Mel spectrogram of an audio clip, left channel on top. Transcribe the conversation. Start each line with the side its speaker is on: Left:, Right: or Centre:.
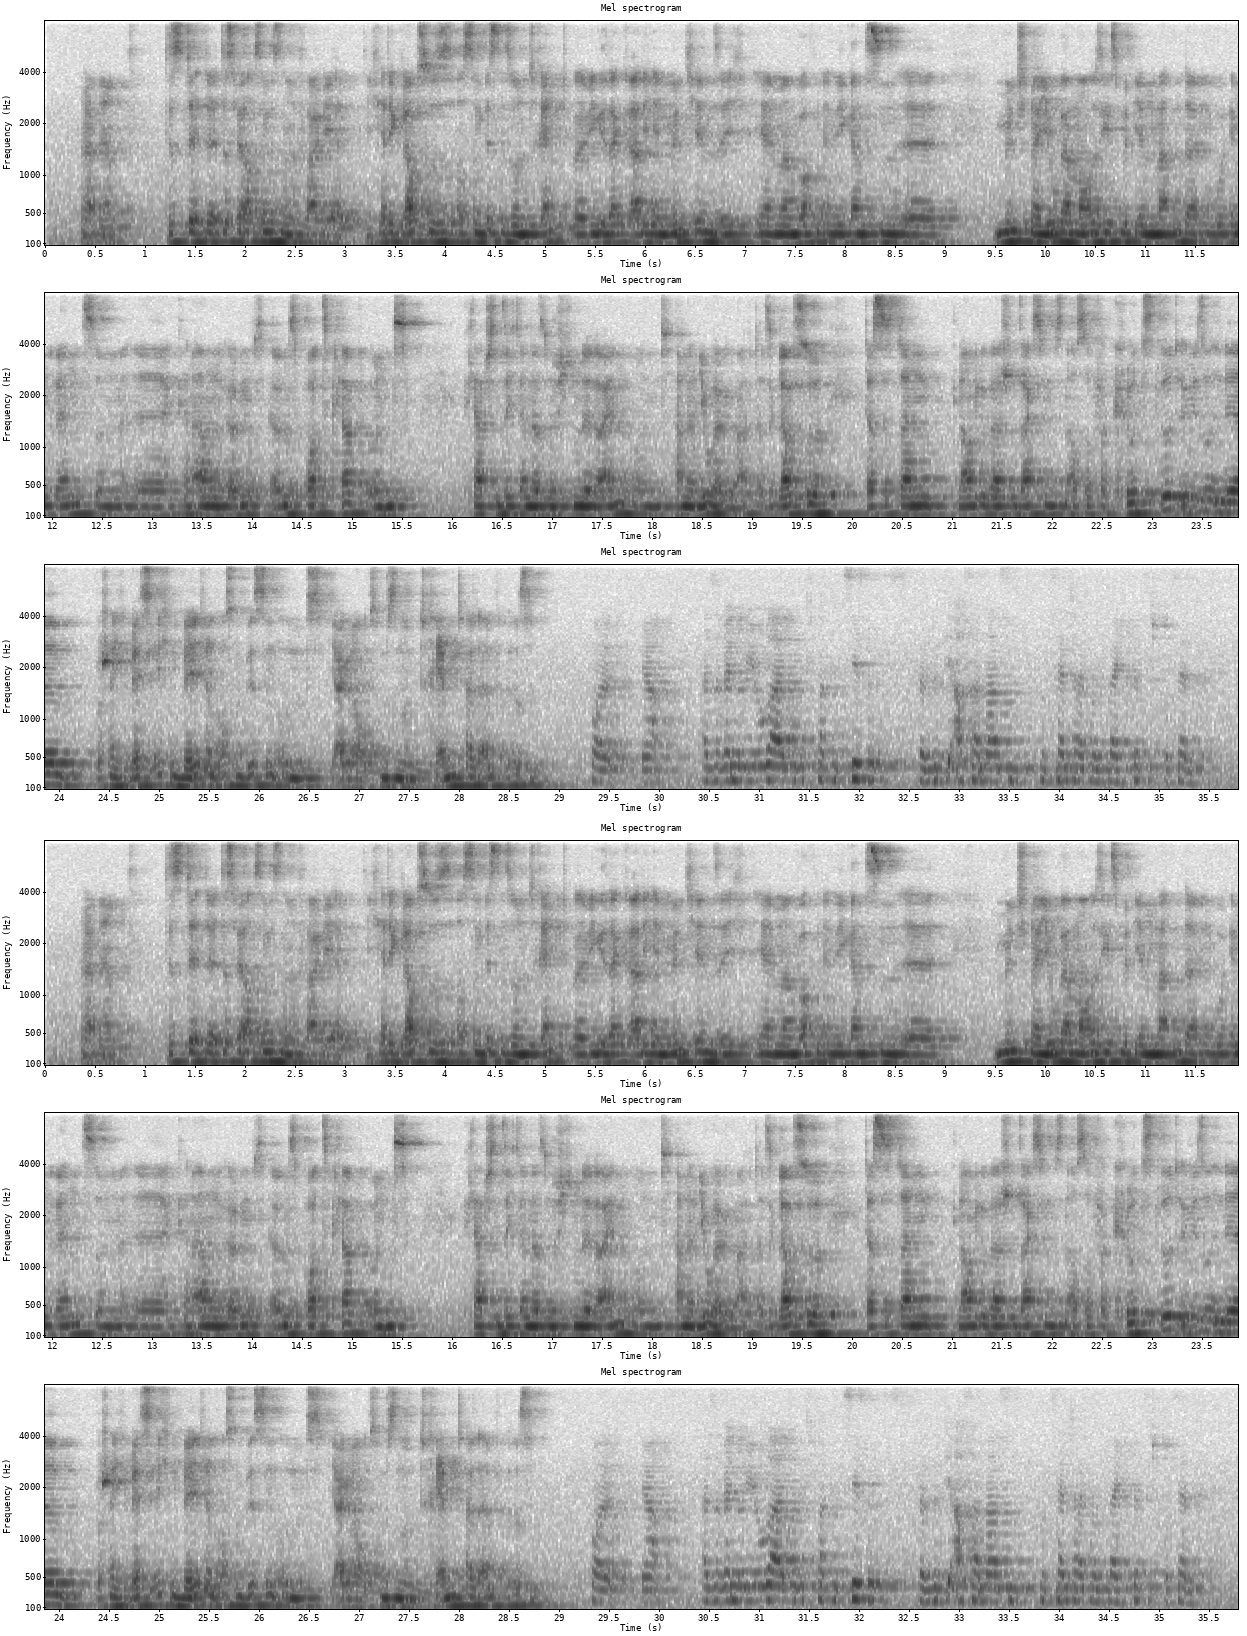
Left: Ja, ja. Das, d- d- das wäre auch so ein bisschen so eine Frage, die, die ich hätte. Glaubst du, es ist auch so ein bisschen so ein Trend? Weil, wie gesagt, gerade hier in München sehe ich ja immer am Wochenende die ganzen äh, Münchner Yoga-Mausis mit ihren Matten da irgendwo hinrennen zum, äh, keine Ahnung, Urban, Urban Sports Club und klatschen sich dann da so eine Stunde rein und haben dann Yoga gemacht. Also glaubst du, dass es dann, genau wie du gerade schon sagst, so ein bisschen auch so verkürzt wird, irgendwie so in der wahrscheinlich westlichen Welt dann auch so ein bisschen und ja, genau, auch so ein bisschen so ein Trend halt einfach ist?
Right: Voll, ja. Also wenn du Yoga halt wirklich praktizierst, dann ist es, dann sind die Asanas ein Prozentteil von vielleicht 40 Prozent.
